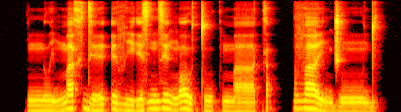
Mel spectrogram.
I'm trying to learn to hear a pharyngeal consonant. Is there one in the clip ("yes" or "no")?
no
